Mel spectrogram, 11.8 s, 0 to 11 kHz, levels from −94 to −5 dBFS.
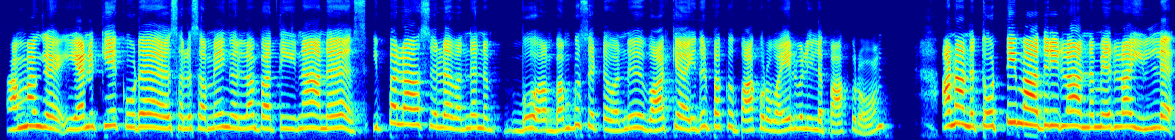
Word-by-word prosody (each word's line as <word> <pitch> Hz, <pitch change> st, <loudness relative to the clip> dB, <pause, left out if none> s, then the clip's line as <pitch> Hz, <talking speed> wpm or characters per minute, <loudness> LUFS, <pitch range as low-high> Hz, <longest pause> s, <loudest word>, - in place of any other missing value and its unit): ஆமாங்க. 325 Hz, +2 st, +1 dB, 0.3 s
எனக்கே 320 Hz, +4 st, +2 dB
கூட 310 Hz, 0 st, -6 dB, 0.4 s
சில 275 Hz, -1 st, -6 dB
சமயங்கள்லாம் 285 Hz, 0 st, -3 dB
பாத்தீங்கன்னா, 275 Hz, +1 st, -2 dB
அந்த 280 Hz, 0 st, 0 dB, 0.3 s
ஸ் -, -, -21 dB
இப்பல்லாம் 380 Hz, +3 st, 0 dB
சிலர் 295 Hz, -4 st, -2 dB
வந்து, 280 Hz, +3 st, -7 dB
அந்த 270 Hz, -2 st, -6 dB, 0.3 s
போ 275 Hz, -, -5 dB, 0.3 s
பம்பு 280 Hz, +8 st, -5 dB
செட்ட 300 Hz, -4 st, -7 dB
வந்து 265 Hz, +6 st, -7 dB, 0.2 s
வாய்க்கா 265 Hz, +4 st, 0 dB
எதிர்பக்கம் 320 Hz, -1 st, -7 dB
பாக்குறோம், 240 Hz, -1 st, -3 dB
வயல்வெளியில 260 Hz, 0 st, -3 dB
பாக்குறோம். 205 Hz, +9 st, -9 dB, 0.7 s
ஆனா 345 Hz, +5 st, +6 dB
அந்தத் 320 Hz, -1 st, -3 dB
தொட்டி 340 Hz, +6 st, +3 dB
மாதிரில்லாம், 345 Hz, -1 st, +6 dB
அந்த 300 Hz, -, -3 dB
மேரில்லாம் 315 Hz, +1 st, +2 dB
இல்ல. 285 Hz, +2 st, -2 dB
295 Hz, 145 wpm, -22 LUFS, 270-325 Hz, 0.7 s, ஆனா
